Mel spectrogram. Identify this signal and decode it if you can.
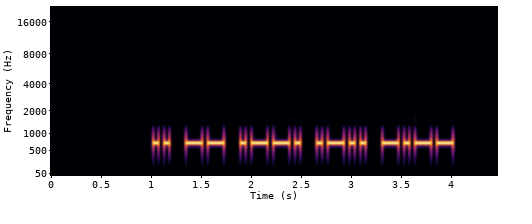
Morse code, heard as a keyed tone, about 22 wpm, 700 Hz. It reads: IMPLY
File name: 5 Letter Words - First 3 Letters Given - 22wpm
